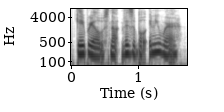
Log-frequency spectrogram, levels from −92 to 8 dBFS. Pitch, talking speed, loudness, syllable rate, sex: 190 Hz, 170 wpm, -17 LUFS, 7.1 syllables/s, female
